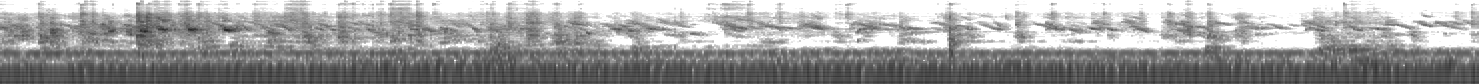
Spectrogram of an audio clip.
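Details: A crowd of colourfully dyed chicks: quick descending peeps pile up continuously, several birds calling at once, a brief louder burst near the start, with a constant low hum underneath.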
